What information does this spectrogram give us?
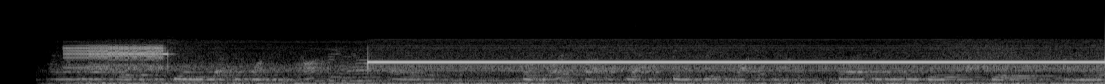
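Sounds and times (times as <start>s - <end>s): steady single-pitch alarm tone: 0.6s - 1.7s, 3.7s - 11.0s.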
